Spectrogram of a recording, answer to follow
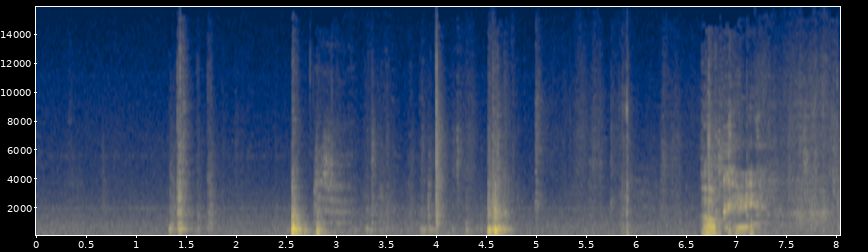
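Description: Pots and containers being handled and set down on a tabletop: four short knocks spread through the first five seconds, then a longer scraping rustle near the end.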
